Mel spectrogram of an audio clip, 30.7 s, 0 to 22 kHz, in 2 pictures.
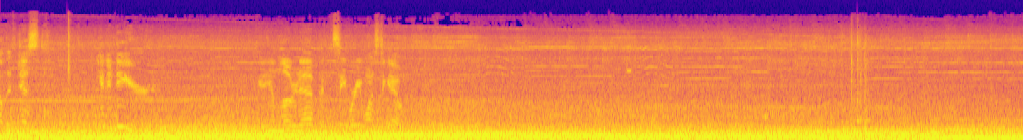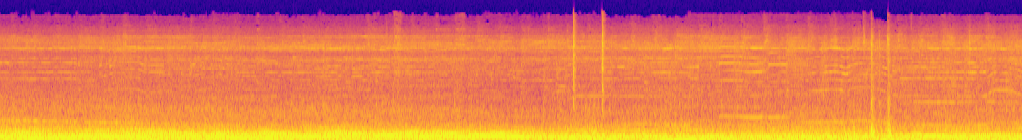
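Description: Steady engine and road drone inside the cab of a Freightliner M2 rollback tow truck driving at road speed, with music playing over it.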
